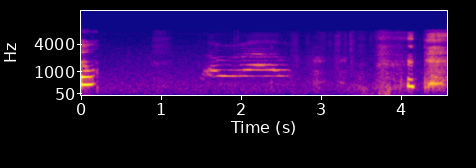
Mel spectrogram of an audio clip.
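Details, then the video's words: Pet cat from a compilation of cats saying hello, answering a person's spoken "hello" with one drawn-out, level meow in mid-clip, rich in overtones; human voices and brief indoor noises before and after. "Funny Cats Saying Hello"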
